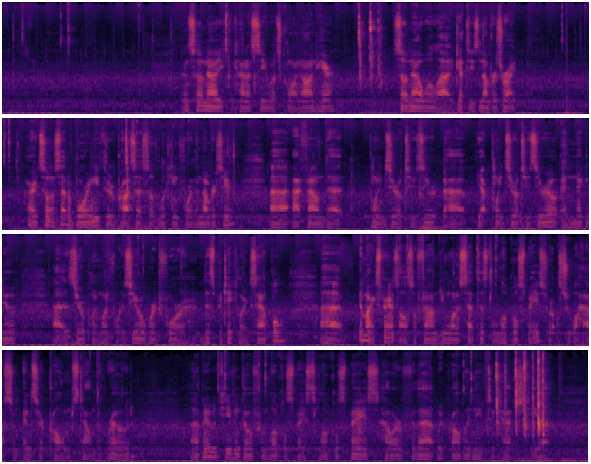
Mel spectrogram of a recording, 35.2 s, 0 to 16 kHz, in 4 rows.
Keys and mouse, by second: 5.5 alt+a, 8.5-22.1 middle drag, 22.1-31.9 drag.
